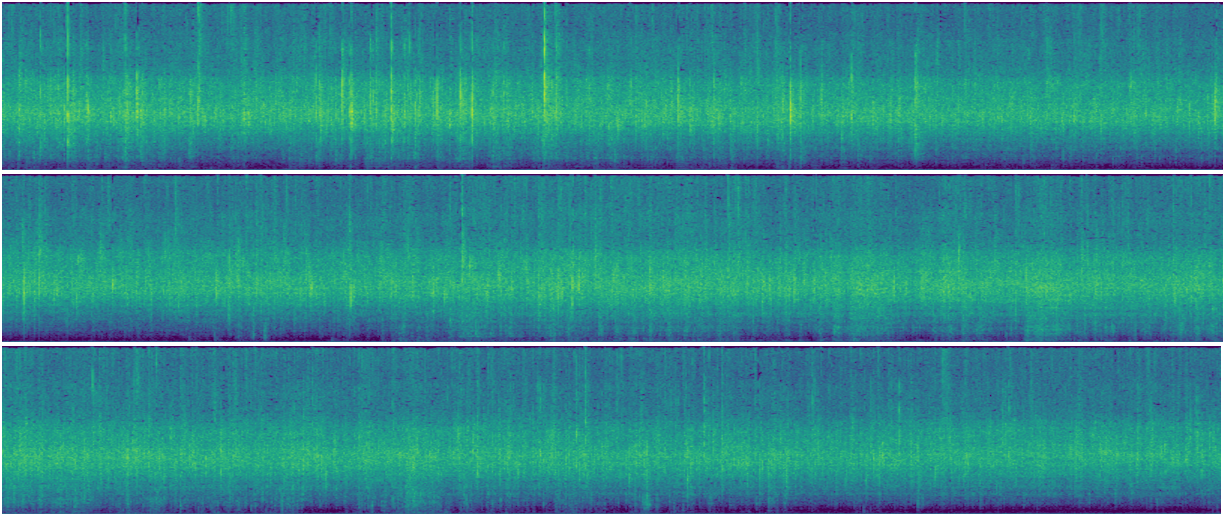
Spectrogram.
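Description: Spicy Thai shrimp fried rice sizzling in butter in a skillet: a steady frying hiss with small crackling pops, and a few louder stirring strokes through the middle.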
